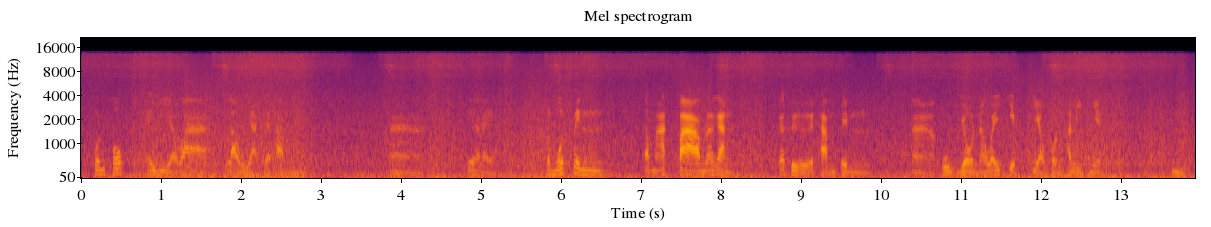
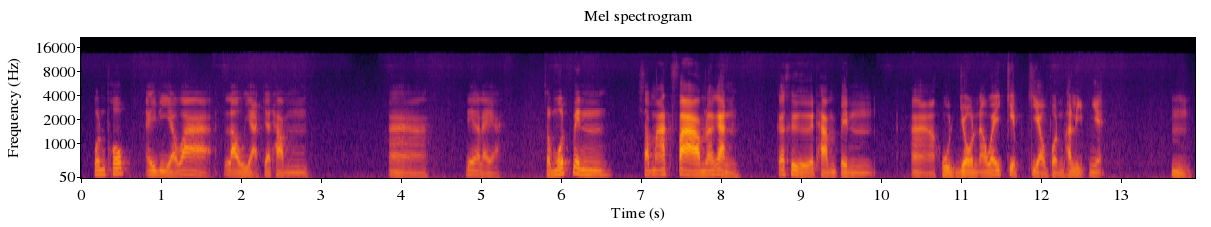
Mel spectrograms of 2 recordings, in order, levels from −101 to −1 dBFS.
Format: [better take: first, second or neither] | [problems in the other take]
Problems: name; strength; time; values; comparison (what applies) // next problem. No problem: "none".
second | hiss; loud; throughout; 4 dB below the speech; faint in the second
